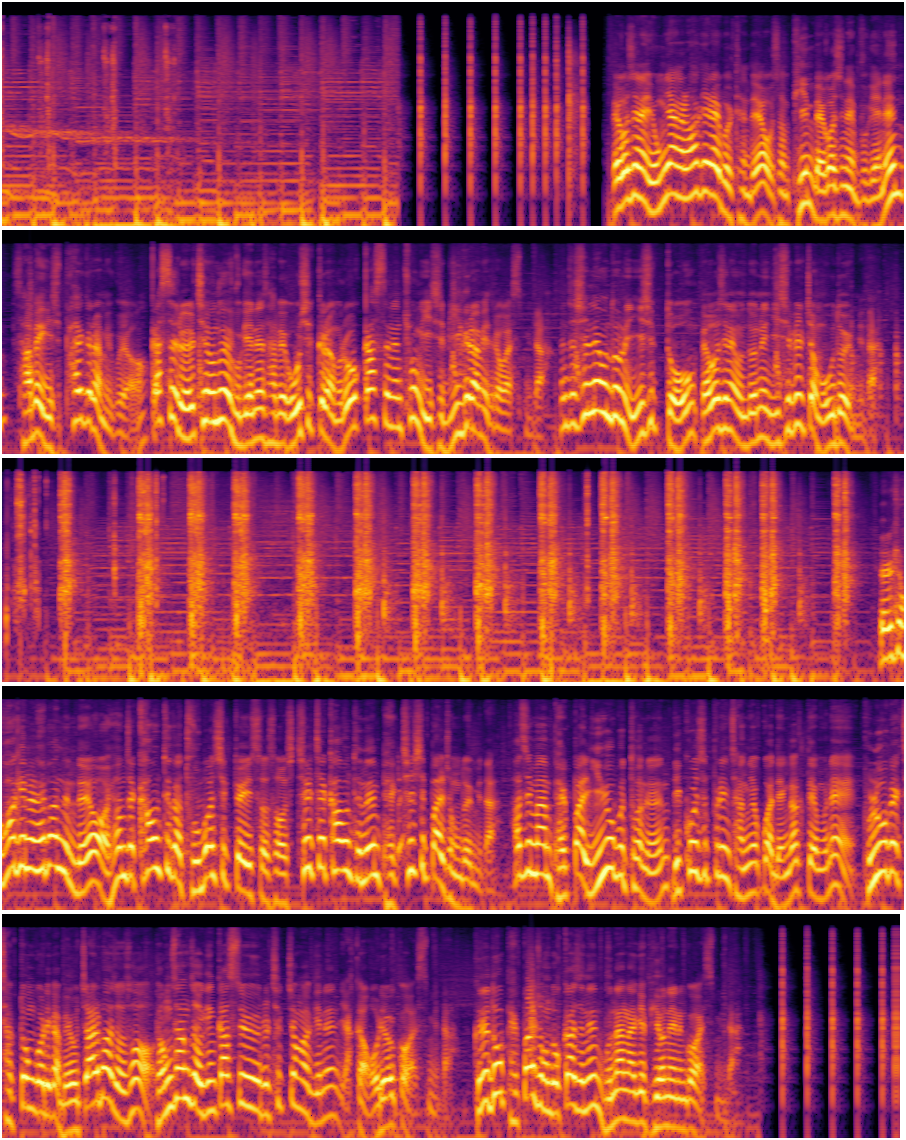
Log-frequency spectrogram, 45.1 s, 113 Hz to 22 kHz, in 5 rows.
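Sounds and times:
background music: 0.0s - 4.1s, 6.1s - 43.8s
sharp dry clicks: 18.1s - 26.7s
airsoft rifle firing: 18.7s - 26.7s.

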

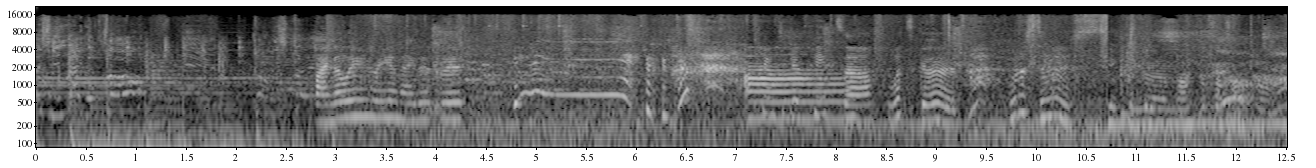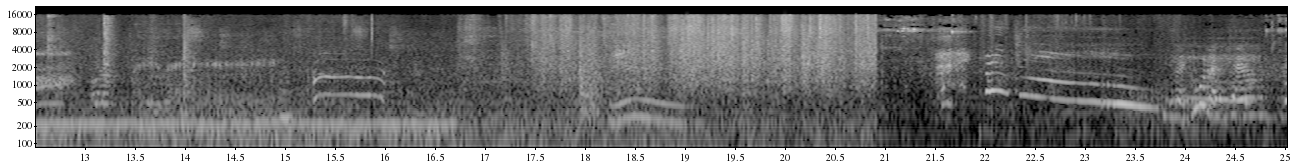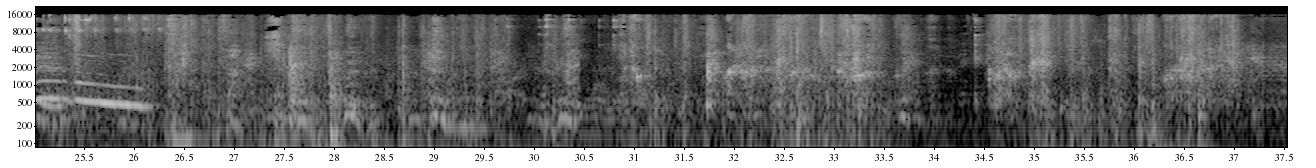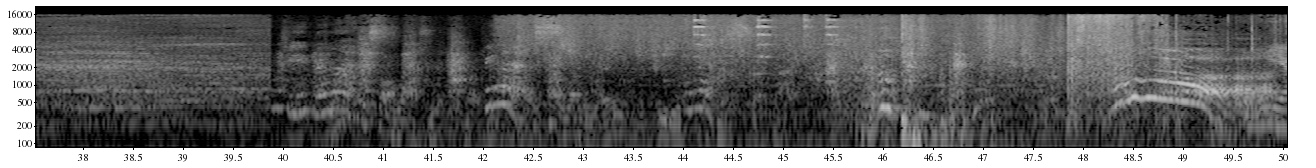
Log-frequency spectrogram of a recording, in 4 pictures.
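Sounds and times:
machine hum: 3.2s - 20.9s, 36.7s - 40.0s
dog whining: 4.2s - 6.5s, 14.1s - 16.3s, 21.5s - 23.8s, 24.9s - 26.4s
steady tone: 37.2s - 40.0s.

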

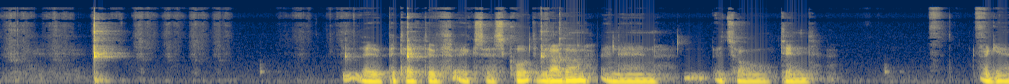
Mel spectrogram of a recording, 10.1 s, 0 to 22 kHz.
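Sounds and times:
scratchy rubbing on wire wool: 0.0s - 3.6s.

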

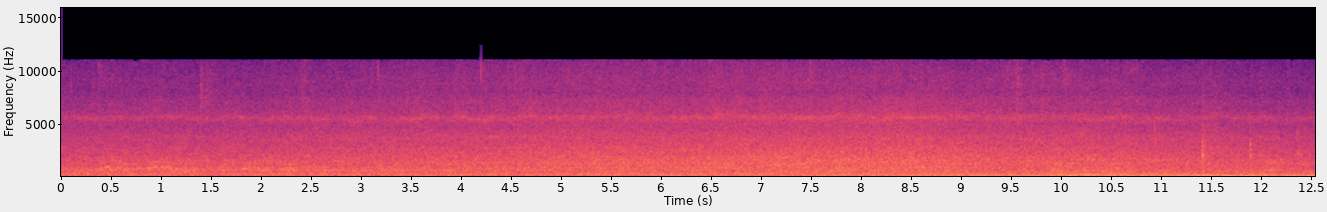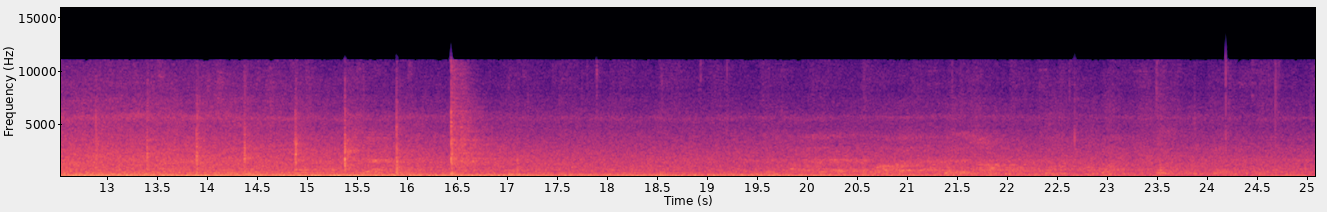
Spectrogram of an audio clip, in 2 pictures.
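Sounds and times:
underground passageway hiss and rumble: 0.0s - 25.0s.

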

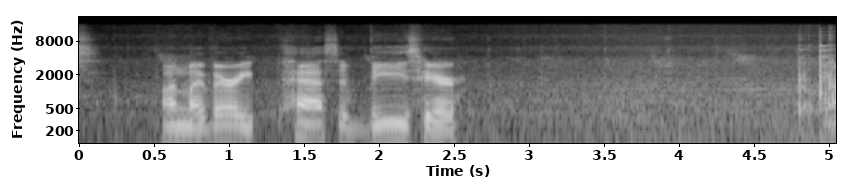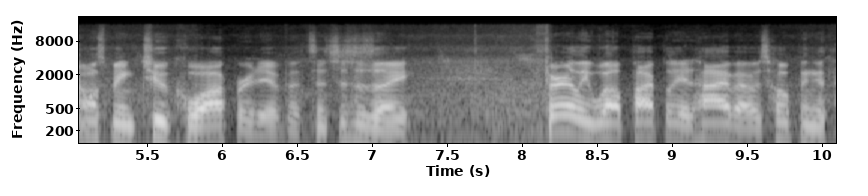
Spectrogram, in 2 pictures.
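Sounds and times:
low steady outdoor hiss: 0.0s - 10.0s
metal tool clinking on hive: 4.8s - 5.2s.

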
